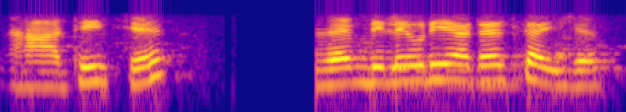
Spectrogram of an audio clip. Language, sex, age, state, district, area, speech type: Gujarati, male, 18-30, Gujarat, Aravalli, urban, conversation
